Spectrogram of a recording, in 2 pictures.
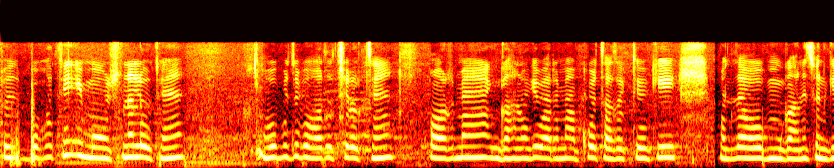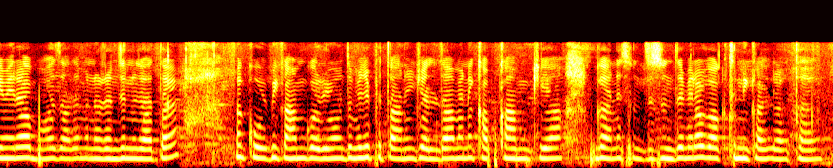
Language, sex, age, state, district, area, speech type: Urdu, female, 18-30, Uttar Pradesh, Gautam Buddha Nagar, rural, spontaneous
